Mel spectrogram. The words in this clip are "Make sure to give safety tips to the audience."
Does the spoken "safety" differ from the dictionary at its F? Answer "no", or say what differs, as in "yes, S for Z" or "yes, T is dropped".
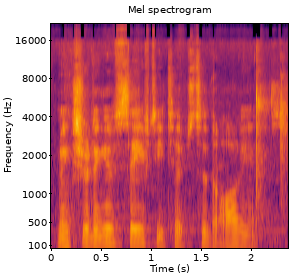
no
